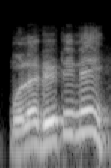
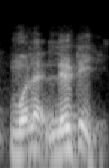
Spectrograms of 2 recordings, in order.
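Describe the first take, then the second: First: मोलारिटी with an R sound, pitched high; wrong word rejected. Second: मोलालिटी with an L sound in place of R; corrected word. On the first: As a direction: say मोलारिटी with "ri", then dismiss it. (मोलारिटी में "र" को ऊँचे सुर में बोलकर नकारना) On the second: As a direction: settle on "la-li-ty" in मोलालिटी at usual pitch. (मोलालिटी में "र" की जगह "ल" का उच्चारण) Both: Shown as a demonstration.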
